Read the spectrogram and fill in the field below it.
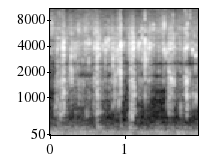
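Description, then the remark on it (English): Wet, smacking chewing and slurping of food during a mukbang, a woman eating food with creamy sauce using two sticks: a rapid irregular series of moist clicks and sucking sounds at moderate loudness, with no voices. “How are you going to chew like that and slurp at the same time?”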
